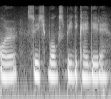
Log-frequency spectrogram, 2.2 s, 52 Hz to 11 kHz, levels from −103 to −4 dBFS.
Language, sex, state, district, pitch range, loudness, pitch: Hindi, female, Arunachal Pradesh, Papum Pare, 175-190 Hz, -14 LUFS, 180 Hz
